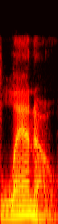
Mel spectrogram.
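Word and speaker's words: Llano: And hey, some helpful Texans want you to know it's Lano for Lano.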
